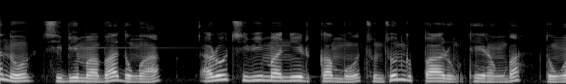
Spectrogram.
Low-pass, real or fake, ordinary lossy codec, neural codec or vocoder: none; real; none; none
